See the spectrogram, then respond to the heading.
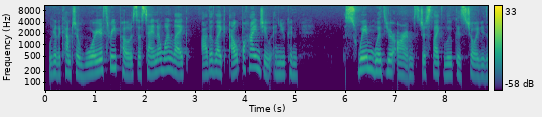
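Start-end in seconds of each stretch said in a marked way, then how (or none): none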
